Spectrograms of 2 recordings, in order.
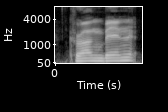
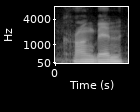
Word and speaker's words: Khruangbin: Krongbin, if you're curious and want to look him up, it is spelled K-H-R-U-A-N-G-B-I-N. Krongbin. Metal Airplane.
